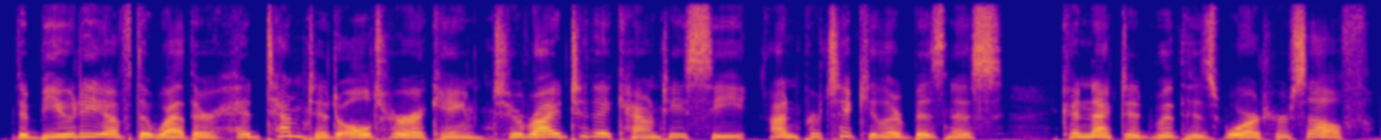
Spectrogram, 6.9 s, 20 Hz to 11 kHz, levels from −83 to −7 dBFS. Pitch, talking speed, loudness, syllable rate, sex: 225 Hz, 200 wpm, -19 LUFS, 6.0 syllables/s, female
